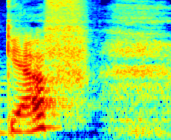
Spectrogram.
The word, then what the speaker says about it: Geoff: ALYSSA I'm gonna name it Geoff, spelled Geoff, with a g, but it's pronounced Geff.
